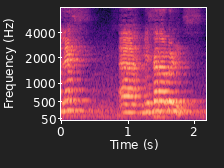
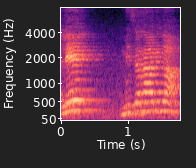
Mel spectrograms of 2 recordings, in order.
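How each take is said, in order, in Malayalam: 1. അവസാനത്തെ s ശബ്ദങ്ങൾ ഉച്ചരിക്കുന്നു. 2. അവസാനത്തെ s ശബ്ദങ്ങൾ നിശബ്ദമാണ്. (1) "ഇംഗ്ലീഷിൽ എഴുതുമ്പോൾ ... ലെസ് മിസറബിൾസ് എന്നാണ് എഴുതാറുള്ളത്" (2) "വായിക്കേണ്ടത് ലേ മിസറാബിള എന്നാണ് ഫ്രഞ്ച് ഭാഷയിൽ; ആ എസ് ഒക്കെ സൈലന്റ് ആണ്"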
